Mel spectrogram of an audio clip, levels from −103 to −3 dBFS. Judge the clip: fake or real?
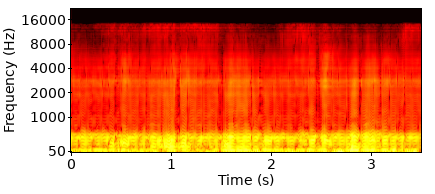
fake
